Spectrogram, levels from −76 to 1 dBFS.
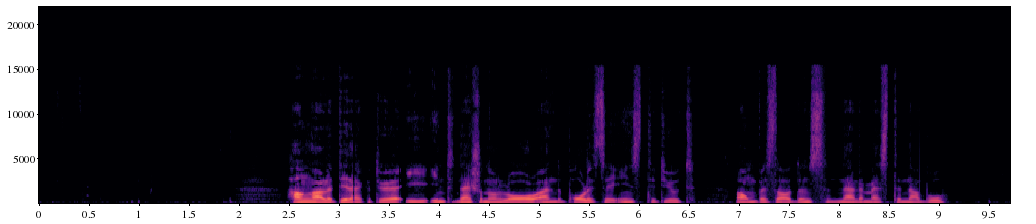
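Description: Throughout, the speech sounds rough and grainy, with noise filling the gaps between harmonics and a thin, synthetic-sounding top band. The damage is heavy, likely from low-delay AAC compression (AAC-ELD), whose short frames blur pitch structure at a low bitrate, around 24 kbps.

From 3.13 to 3.15 s the sound stops for about 21 ms, an underrun with held sample. The output buffer emptied and the converter froze on its last value, which fits a 1024-sample gap. About 20 ms of audio is missing. At 8.80 s, just after "institute ambassadens nærmeste", a similar underrun lasts about 5 ms and skips a similar amount, which fits a 256-sample gap.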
